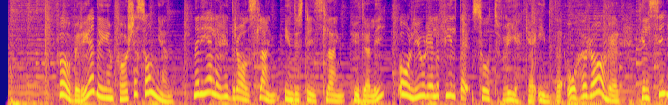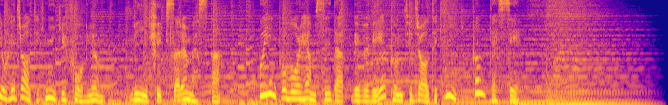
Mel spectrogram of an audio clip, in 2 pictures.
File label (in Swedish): reklam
